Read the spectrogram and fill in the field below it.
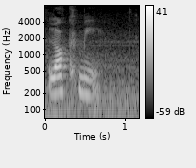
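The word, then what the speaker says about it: লক্ষ্মী: Lakshmi, so you can see the K and Sh next to each other, becomes Lakshmi. Pakshi, Pokhi. Laksh, Lok. So the K letter is doubled to make the pronunciation simpler.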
